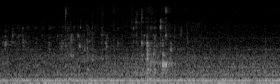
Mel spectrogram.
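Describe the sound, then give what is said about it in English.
Beer poured from a can trickles and drips, with a few brighter drops standing out midway over a steady low hum; nobody speaks. “Pour it up here.”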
